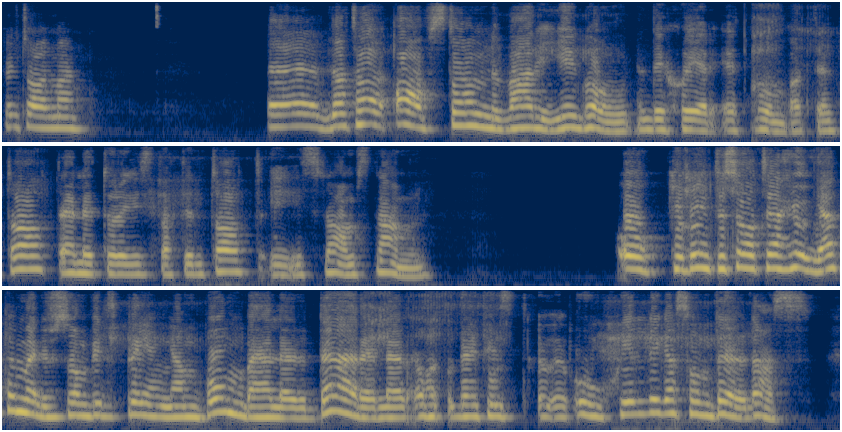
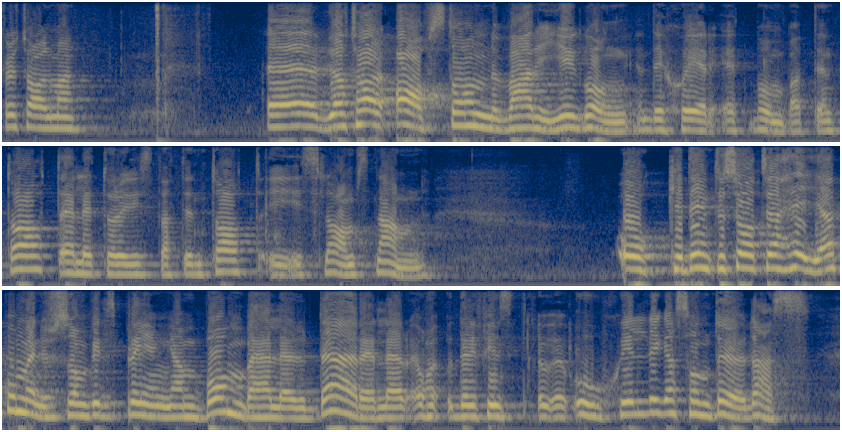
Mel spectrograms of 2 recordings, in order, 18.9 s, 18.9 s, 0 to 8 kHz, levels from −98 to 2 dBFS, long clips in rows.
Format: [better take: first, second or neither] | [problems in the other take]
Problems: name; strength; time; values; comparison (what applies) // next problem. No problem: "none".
second | noise reduction (neural mask model DeepFilterNet 3)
